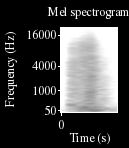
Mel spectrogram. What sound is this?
Sound effects > Objects / House appliances
Sound used originally for the action of putting something in a paper bag. Recorded on a Zoom H1n & Edited on Logic Pro.
Rustle, PaperBag, Foley, Crunch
